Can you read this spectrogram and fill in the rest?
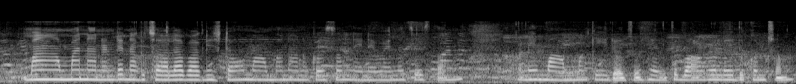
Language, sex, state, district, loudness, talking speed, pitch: Telugu, female, Telangana, Nalgonda, -16 LUFS, 190 wpm, 210 Hz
